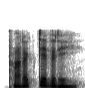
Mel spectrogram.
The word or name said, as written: productivity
